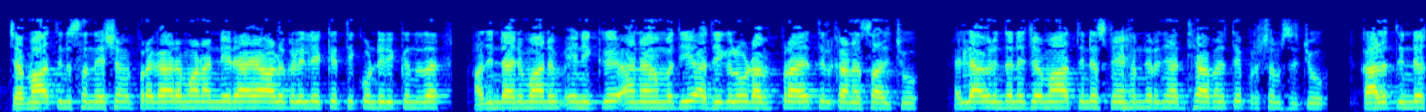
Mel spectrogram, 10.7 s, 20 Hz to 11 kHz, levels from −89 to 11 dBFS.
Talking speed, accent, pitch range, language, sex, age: 125 wpm, native, 165-170 Hz, Malayalam, male, 30-49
